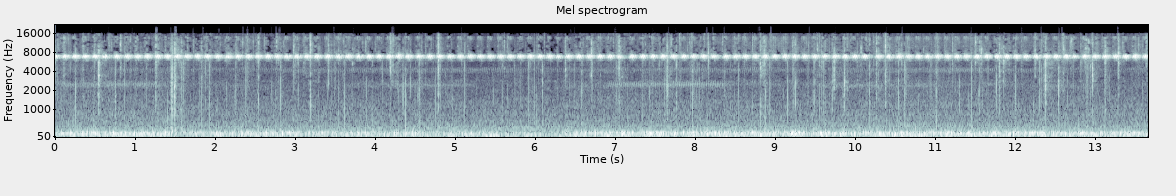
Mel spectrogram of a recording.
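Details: Night crickets beside a campfire in a dark forest: a steady, high, pulsing trill of about four beats per second runs without pause, over sharp crackles and pops of burning wood and a soft low rumble of flames.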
